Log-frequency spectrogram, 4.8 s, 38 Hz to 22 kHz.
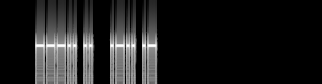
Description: Morse code, heard as a keyed tone, about 30 wpm, 700 Hz. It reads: 8I LA
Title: Winter Field Day Exchanges Encore 30wpm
